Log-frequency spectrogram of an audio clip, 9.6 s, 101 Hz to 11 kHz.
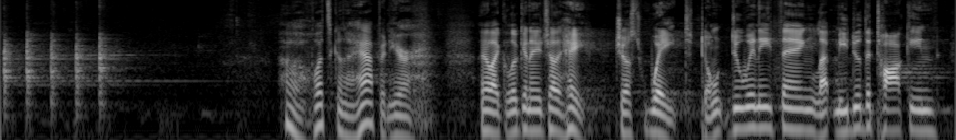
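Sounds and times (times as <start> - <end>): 
sharp knocks on a wooden house door: 0.0 - 1.2
speech: 2.8 - 9.4.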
